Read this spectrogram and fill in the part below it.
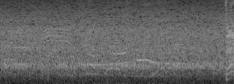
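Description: A big home football stadium crowd roaring before a third-and-goal play, a steady broad wash of noise with a commentator talking over it.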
